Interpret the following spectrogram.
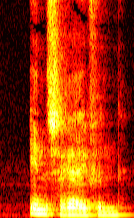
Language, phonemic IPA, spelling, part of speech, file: Dutch, /ˈɪnsxrɛivə(n)/, inschrijven, verb, Nl-inschrijven.ogg
- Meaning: to register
